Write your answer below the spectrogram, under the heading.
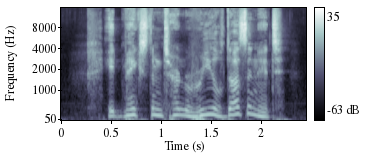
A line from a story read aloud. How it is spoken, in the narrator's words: She shouted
